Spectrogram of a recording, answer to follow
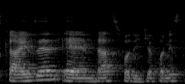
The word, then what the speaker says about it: Kaizen: their Japanese language maybe people pronouncing it wrong well it's Kaizen and that's for the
